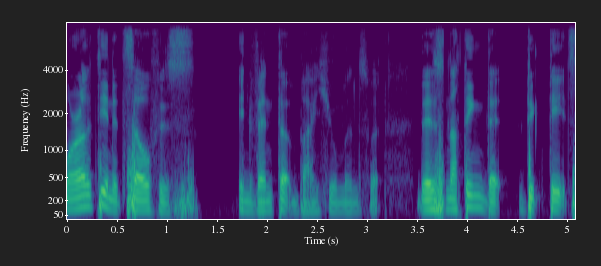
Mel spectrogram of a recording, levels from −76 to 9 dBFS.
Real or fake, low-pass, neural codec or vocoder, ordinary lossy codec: real; 7.2 kHz; none; none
